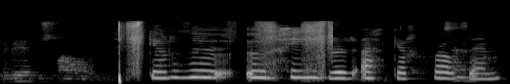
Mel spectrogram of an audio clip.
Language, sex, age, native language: Icelandic, female, 9, Icelandic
